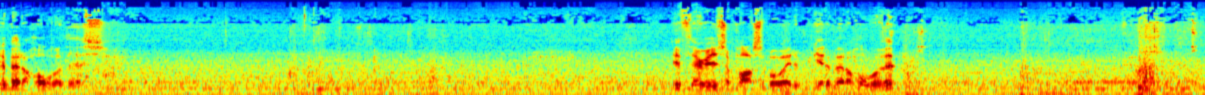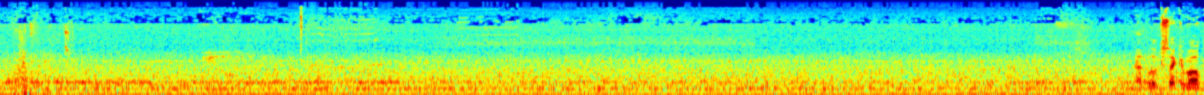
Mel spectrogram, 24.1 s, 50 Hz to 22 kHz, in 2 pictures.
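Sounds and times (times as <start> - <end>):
excavator engine running: 0.0 - 24.0
short knocks: 2.8 - 5.0, 7.6 - 13.0.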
